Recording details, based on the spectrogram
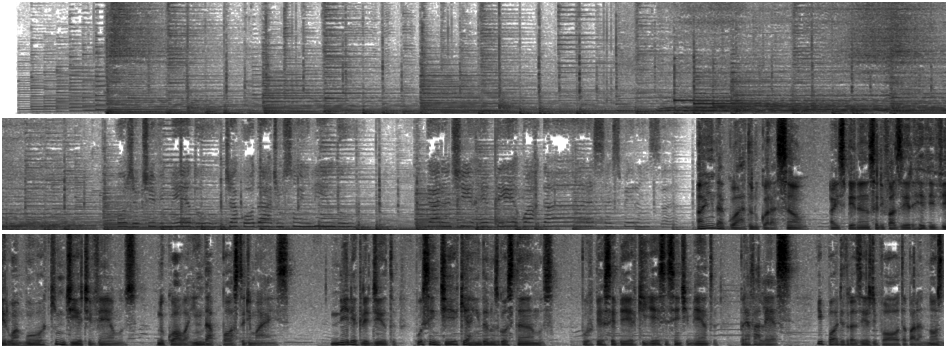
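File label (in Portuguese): Namorados Com Reconciliação, male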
